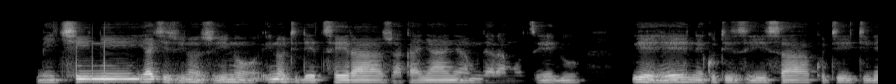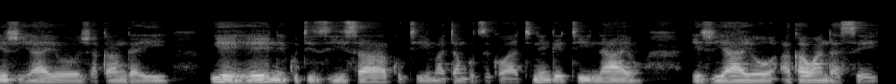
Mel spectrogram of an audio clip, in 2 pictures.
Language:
Ndau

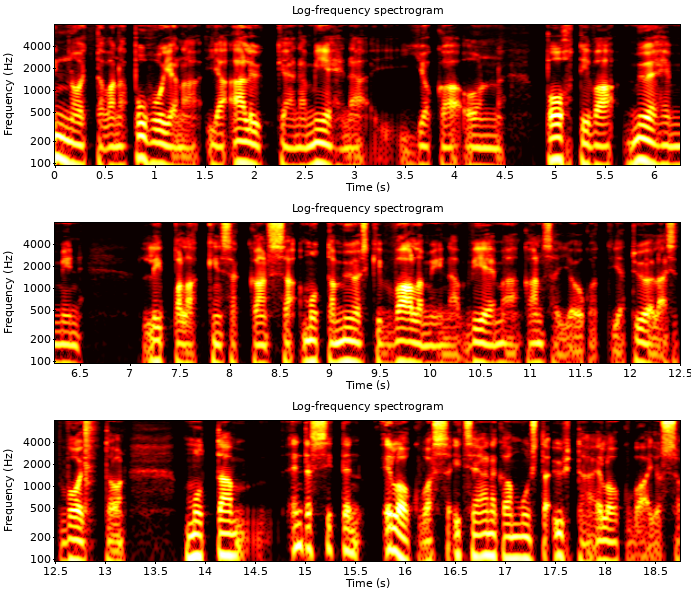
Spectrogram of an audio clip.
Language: Finnish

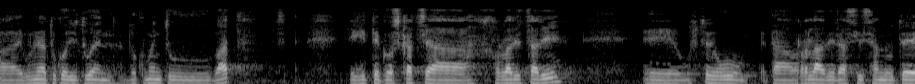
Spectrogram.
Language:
Basque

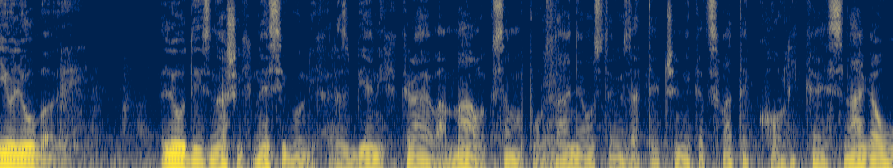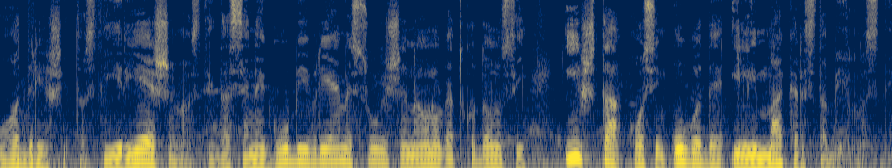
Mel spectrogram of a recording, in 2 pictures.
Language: Croatian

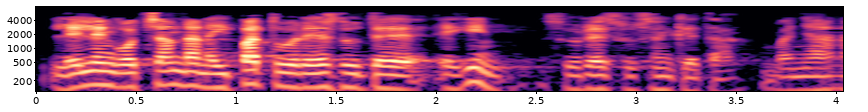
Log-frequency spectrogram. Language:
Basque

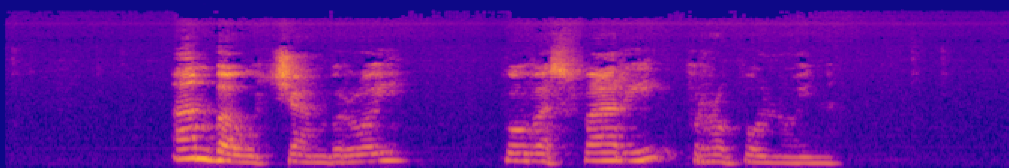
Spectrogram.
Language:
Esperanto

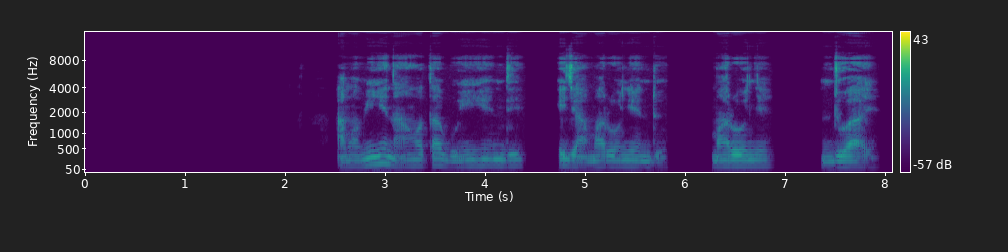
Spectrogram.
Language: Igbo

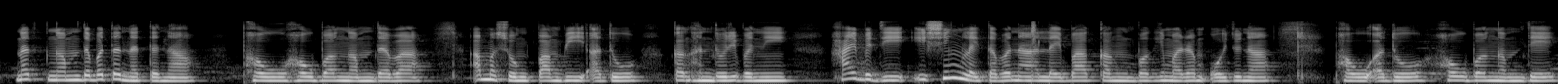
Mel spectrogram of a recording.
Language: Manipuri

